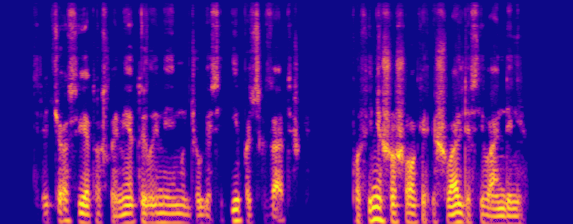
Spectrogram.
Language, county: Lithuanian, Utena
